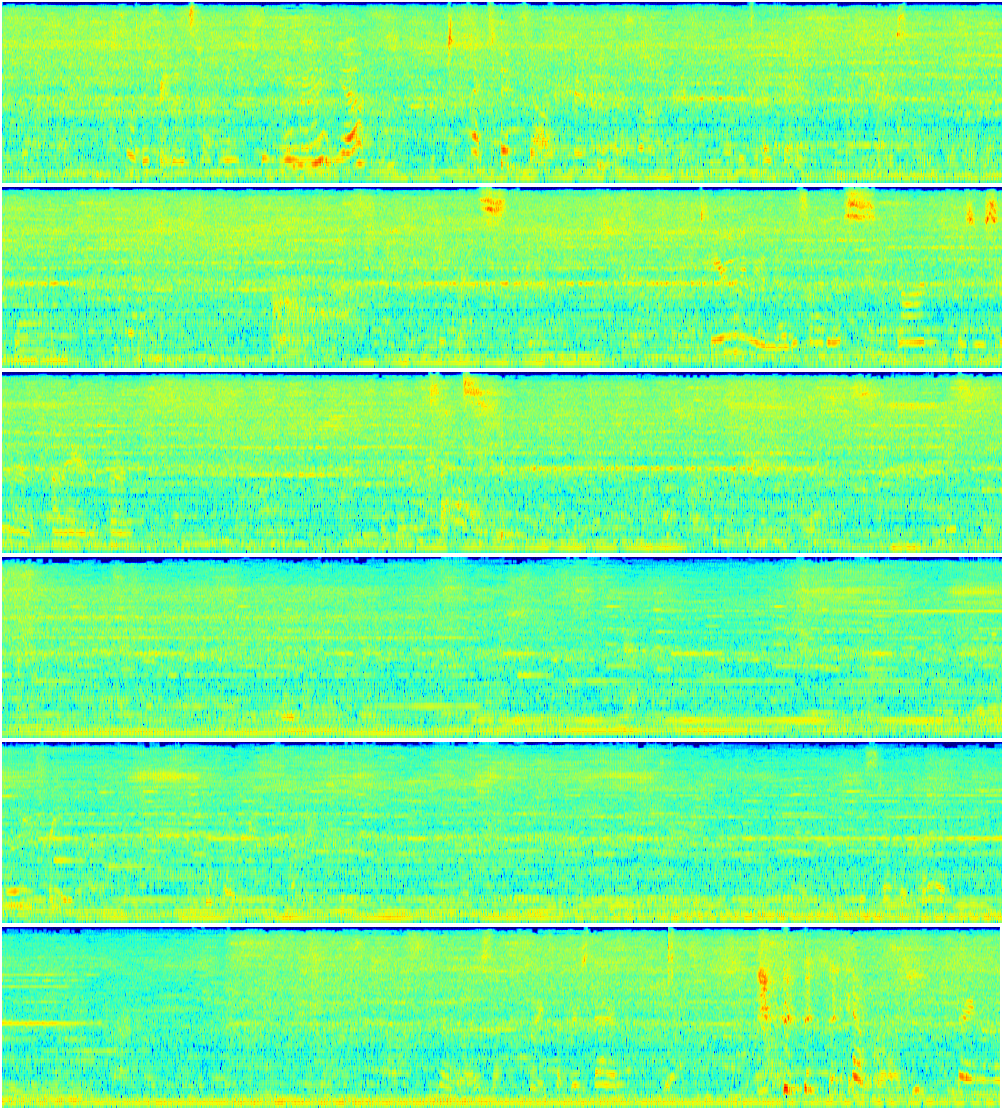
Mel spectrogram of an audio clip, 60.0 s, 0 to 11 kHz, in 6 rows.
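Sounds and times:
background music: 0.0s - 59.9s.

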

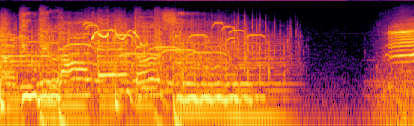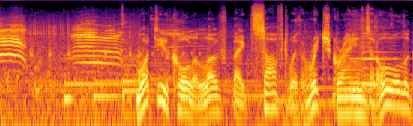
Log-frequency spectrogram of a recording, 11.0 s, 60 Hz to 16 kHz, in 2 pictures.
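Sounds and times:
farm animal calls: 0.0s - 3.7s, 5.0s - 8.4s
faint background music: 4.8s - 11.0s.

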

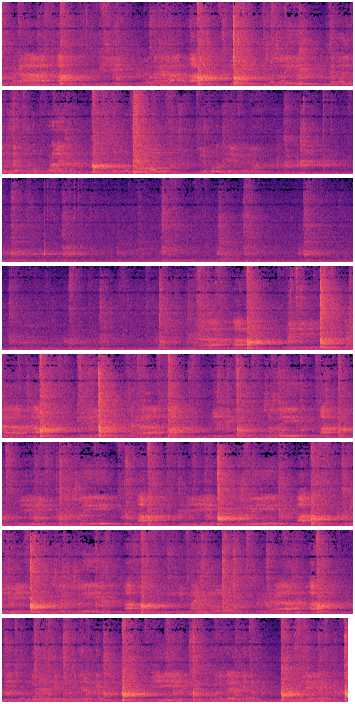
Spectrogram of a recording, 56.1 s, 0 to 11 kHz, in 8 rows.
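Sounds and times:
racket hitting tennis balls: 0.0s - 56.0s.

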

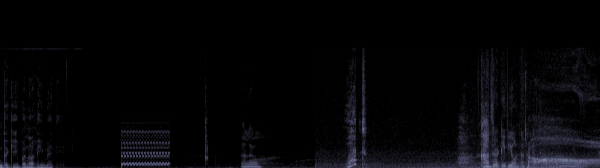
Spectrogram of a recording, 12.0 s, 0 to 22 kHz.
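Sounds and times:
electronic telephone ring: 2.4s - 3.4s.

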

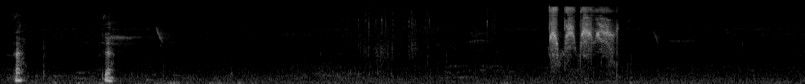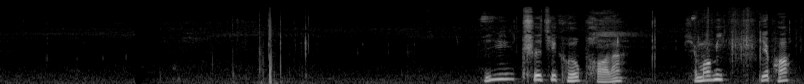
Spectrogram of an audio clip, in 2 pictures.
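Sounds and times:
faint outdoor background: 0.0s - 16.0s
high bird chirps: 5.5s - 7.0s.

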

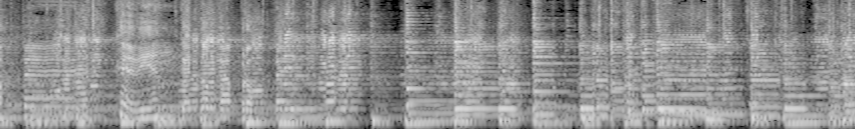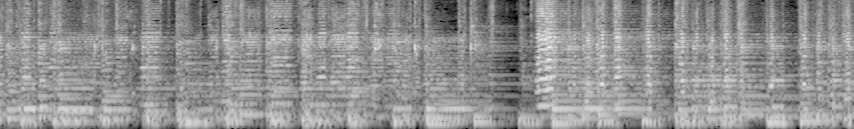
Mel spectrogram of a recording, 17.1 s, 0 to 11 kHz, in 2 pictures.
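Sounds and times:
folk dance music with guitars: 0.0s - 17.0s.

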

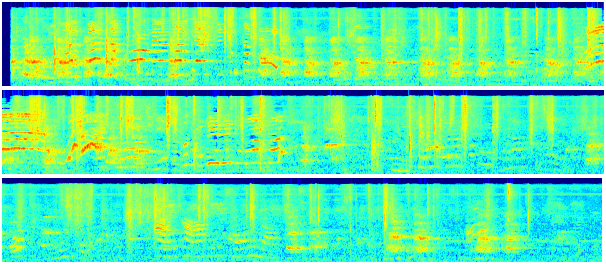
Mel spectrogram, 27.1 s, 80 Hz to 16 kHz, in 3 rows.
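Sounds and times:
voices chattering and calling out: 0.2s - 27.0s.

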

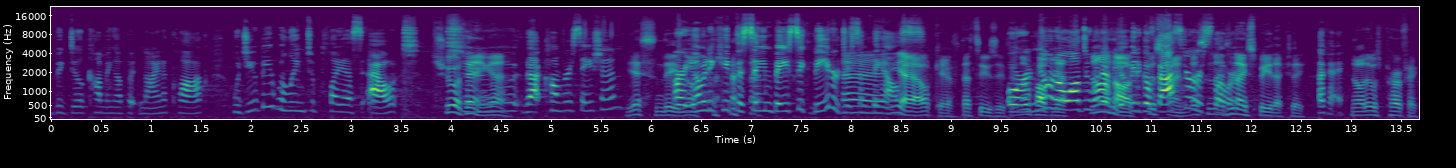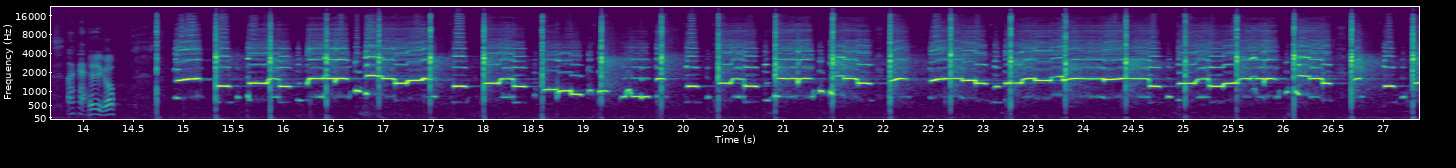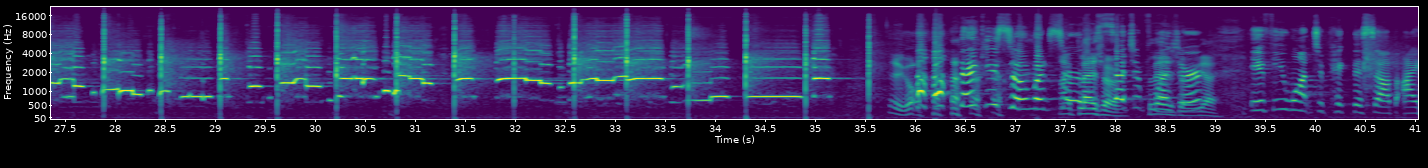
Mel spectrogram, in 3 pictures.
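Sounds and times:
hand claps: 14.7s - 35.8s
tin whistle playing lively tune: 14.9s - 35.5s.

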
